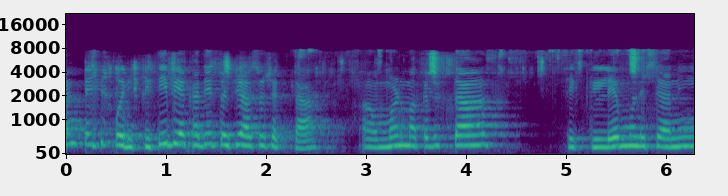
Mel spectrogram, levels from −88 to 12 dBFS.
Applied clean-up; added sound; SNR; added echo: neural mask model Resemble Enhance denoiser.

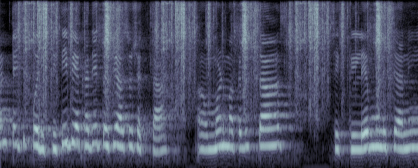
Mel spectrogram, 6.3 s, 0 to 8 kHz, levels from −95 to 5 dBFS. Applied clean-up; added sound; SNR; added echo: none; Cutlery, silverware; 2 dB; none.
